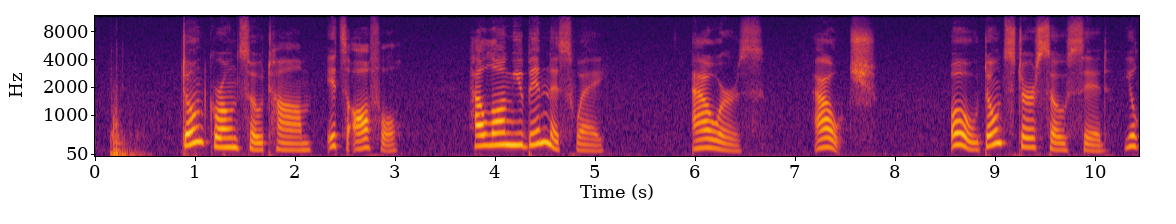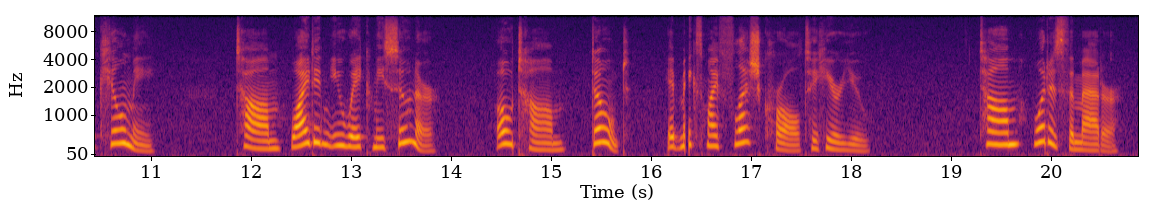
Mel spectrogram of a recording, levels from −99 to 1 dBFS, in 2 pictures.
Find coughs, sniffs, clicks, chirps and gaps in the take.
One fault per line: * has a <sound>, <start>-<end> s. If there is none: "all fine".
* has a thud, 0.1-0.6 s
* has a dropout, 16.3-16.4 s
